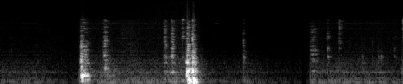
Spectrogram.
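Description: Two short knocks a little over a second apart, the second a heavier thump, with a few faint clicks, from containers being handled at a kitchen counter. The sound cuts out to dead silence around them.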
